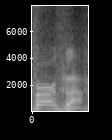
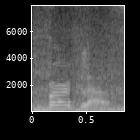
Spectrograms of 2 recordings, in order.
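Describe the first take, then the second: First: The name ends without any s sound. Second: The name ends with an audible s sound. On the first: The speaker calls it right. "It's actually pronounced" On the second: The speaker calls it wrong. "We we pronounced it as we were pronouncing this as uh"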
